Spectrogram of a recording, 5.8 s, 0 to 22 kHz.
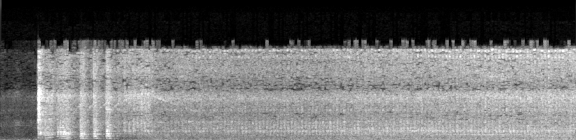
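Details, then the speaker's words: Toyota Fortuner 2.4 diesel (2015–2020) after battery replacement: a few quick cranking pulses catch at once into a steady, even diesel idle with no stumbling; starts and idles normally. "แต่ผมก็สตาร์ทติดปกติดีนะครับ"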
